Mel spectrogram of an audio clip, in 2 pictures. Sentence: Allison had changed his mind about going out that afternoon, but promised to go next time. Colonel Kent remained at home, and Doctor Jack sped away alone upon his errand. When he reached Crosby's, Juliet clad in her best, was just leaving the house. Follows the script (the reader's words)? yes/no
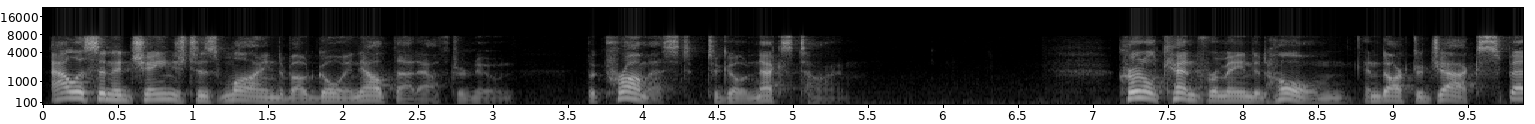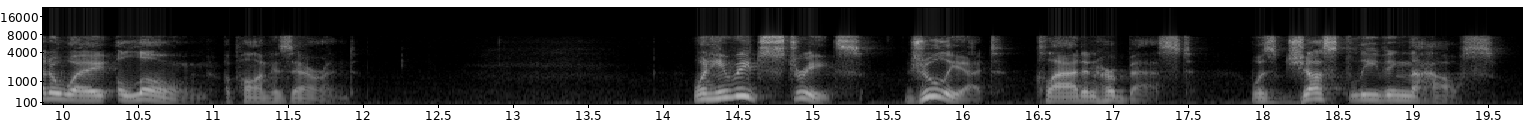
no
